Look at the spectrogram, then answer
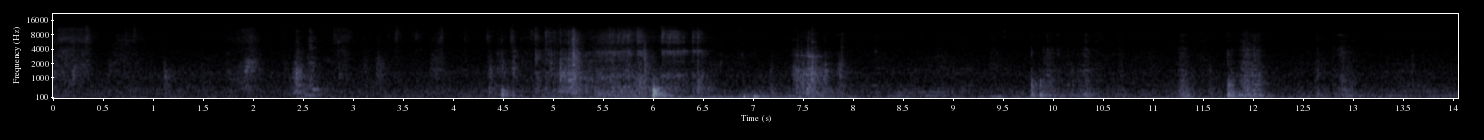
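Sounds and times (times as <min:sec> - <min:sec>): low steady hum: 0:04.8 - 0:14.0
tool scrapes and knocks: 0:09.7 - 0:13.2.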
